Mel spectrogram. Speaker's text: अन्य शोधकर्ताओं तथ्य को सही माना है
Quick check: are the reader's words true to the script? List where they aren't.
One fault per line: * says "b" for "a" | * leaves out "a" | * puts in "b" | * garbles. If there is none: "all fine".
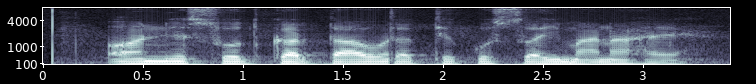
all fine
